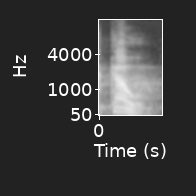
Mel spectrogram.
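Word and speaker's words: kau: you it is always it is spelled as K Au and not cow as a copy cow they will address you as cow no matter if you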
